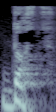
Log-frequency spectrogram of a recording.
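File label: "dust", Nigerian Pidgin, male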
